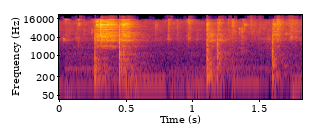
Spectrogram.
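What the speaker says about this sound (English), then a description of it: "Ooh, it's already sizzling" Hot oil sizzles steadily in a pan on an induction stove as seasoned chicken is cooked, and sharp scraping and stirring clatters of a utensil break in at irregular intervals.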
